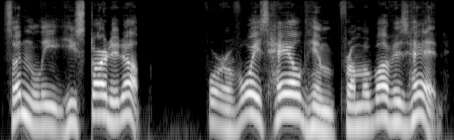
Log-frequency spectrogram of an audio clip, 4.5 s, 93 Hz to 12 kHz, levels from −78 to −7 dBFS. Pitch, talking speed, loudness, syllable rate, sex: 175 Hz, 170 wpm, -17 LUFS, 5.2 syllables/s, male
